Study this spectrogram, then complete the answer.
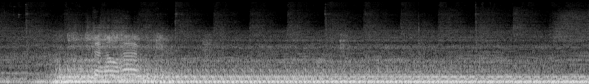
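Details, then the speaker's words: Turbo V8 that made 10 psi of boost on the transbrake the night before, after a throttle pedal change and fuel pressure lowered to 40 psi: it revs, then holds a loud, lumpy, uneven drone instead of a clean pull. Rough running under load. "I put it on the training brake last night made 10 pounds of boost no issue now it's running half stupid"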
